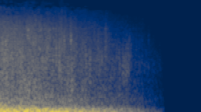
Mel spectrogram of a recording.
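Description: Explosion: a loud, deep, noisy blast with crackle, fading away and ending about a second and a half in.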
